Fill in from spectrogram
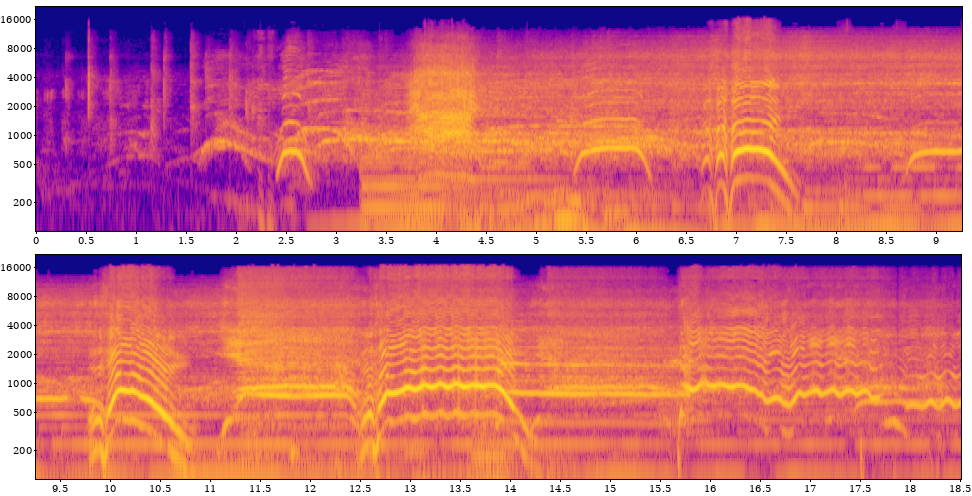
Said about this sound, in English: Okay, so those of you who think we shouted for nothing, wait. If you had any hearing problem, check it now.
